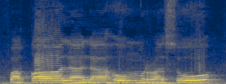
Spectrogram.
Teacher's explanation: InsyaAllah ayat 13 ada izhar syafawi. Mim mati bertemu dengan ra. Faqala lahum rasul. La lahum, mim mati dengan jelas.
